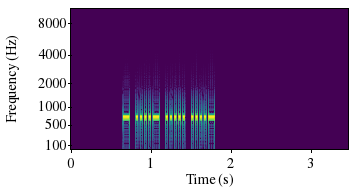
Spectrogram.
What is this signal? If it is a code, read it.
Morse code, heard as a keyed tone, about 44 wpm, 700 Hz. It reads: T454
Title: Numbers - Contest Style - 4-Digit 45wpm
